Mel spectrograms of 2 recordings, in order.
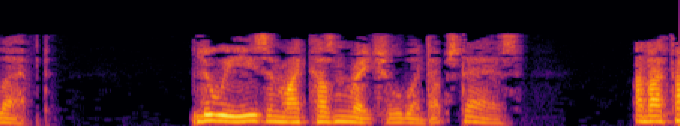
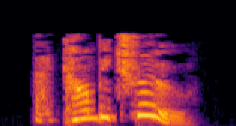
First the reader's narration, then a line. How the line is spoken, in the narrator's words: I cried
